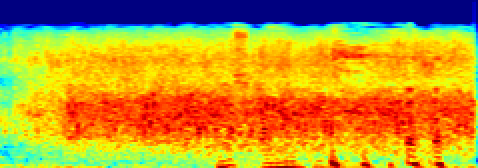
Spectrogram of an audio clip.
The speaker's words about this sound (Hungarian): a tömeg taps.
